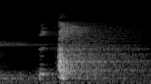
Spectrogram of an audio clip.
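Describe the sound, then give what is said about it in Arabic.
A single sharp sneeze, with a brief catch of breath just before the explosive burst, which then fades quickly into quiet room noise. “يرحمك الله”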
